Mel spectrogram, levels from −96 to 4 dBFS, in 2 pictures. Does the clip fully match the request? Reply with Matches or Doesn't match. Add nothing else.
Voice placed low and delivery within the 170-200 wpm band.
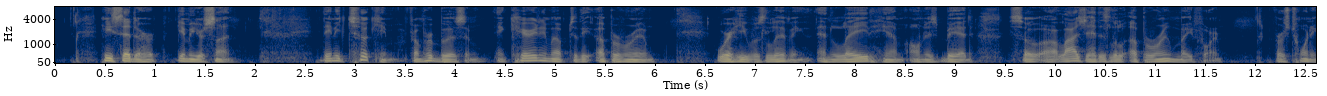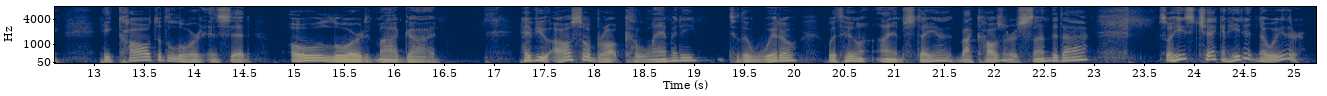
Matches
